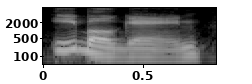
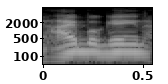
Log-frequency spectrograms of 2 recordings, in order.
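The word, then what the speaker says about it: ibogaine: ibo gain which I've now been told is pronounced iboane and they had the president try and pronounce it and he just just kept saying ibogane ibo gain ibane.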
